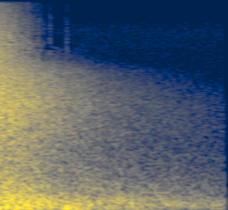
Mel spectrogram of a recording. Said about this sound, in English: All the sounds of the battle behind her began to fade. Eventually, there was one final longer explosion, and then no more.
